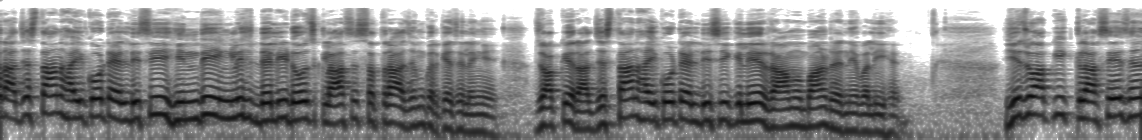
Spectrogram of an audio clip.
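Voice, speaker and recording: A male teacher giving an online exam-prep lesson, encouraging his students and repeating word lists in a drilling rhythm. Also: high voice.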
